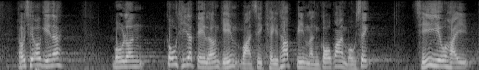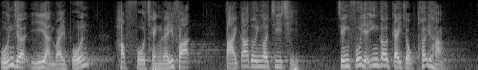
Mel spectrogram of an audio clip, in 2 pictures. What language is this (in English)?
Cantonese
